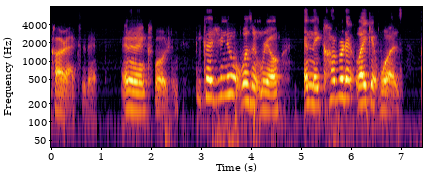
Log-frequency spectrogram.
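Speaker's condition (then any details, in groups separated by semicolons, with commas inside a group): Cerebral palsy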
